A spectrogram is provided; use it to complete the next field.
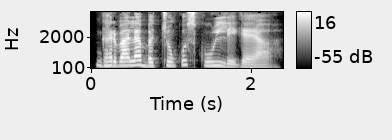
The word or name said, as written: घरवाला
